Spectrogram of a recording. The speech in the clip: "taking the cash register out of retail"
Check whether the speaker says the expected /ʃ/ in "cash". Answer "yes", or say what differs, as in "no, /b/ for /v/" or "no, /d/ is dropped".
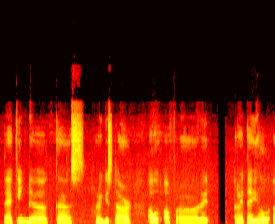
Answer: no, /s/ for /ʃ/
